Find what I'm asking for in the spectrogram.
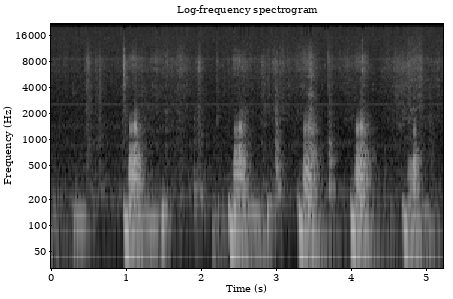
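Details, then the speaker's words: Subwoofer playing music makes a buzzy, papery rattle/knocking on every bass hit; teardown found the paper cone split around its edge, repaired with glue. "but you can hear the rattle in there so that's what's wrong with it"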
